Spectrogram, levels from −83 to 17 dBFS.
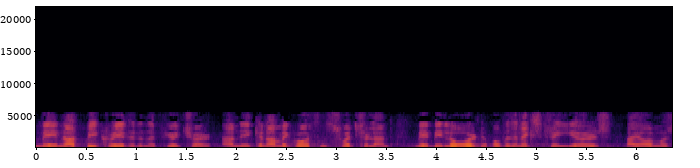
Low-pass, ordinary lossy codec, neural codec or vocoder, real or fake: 5.4 kHz; none; none; real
